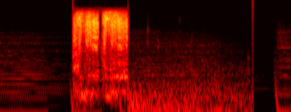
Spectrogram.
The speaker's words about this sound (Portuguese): Tu explode outro TIE Fighter e os destroços passam pela lateral da tua nave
